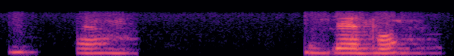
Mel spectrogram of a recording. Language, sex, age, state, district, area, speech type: Maithili, female, 45-60, Bihar, Purnia, rural, conversation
